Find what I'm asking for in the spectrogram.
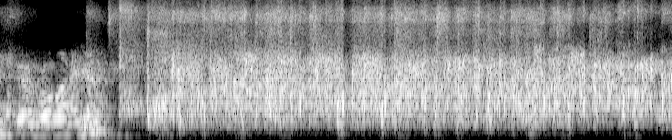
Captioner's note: audience claps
